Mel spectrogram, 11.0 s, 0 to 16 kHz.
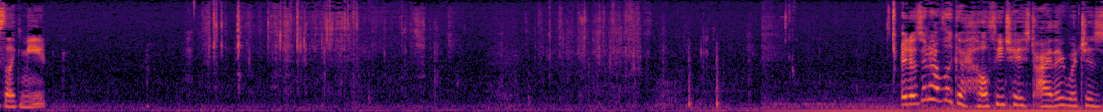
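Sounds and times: paper wrapper crinkling: 1.9s - 4.6s, 5.4s - 6.6s.

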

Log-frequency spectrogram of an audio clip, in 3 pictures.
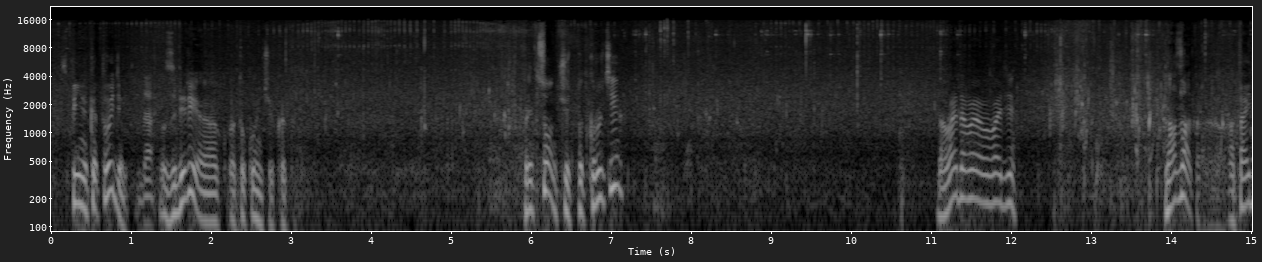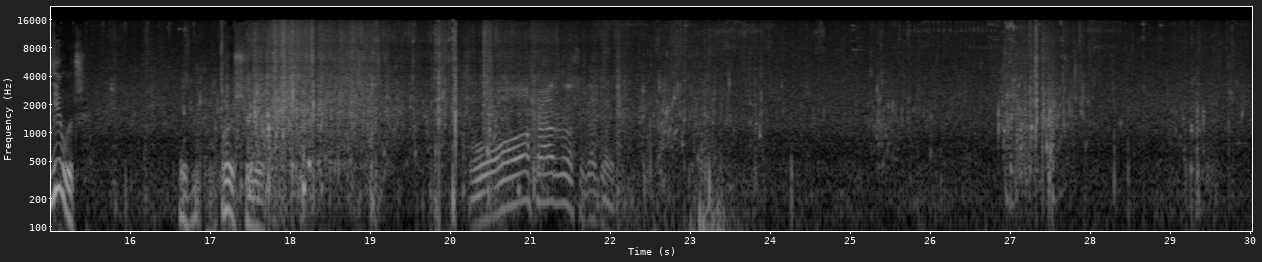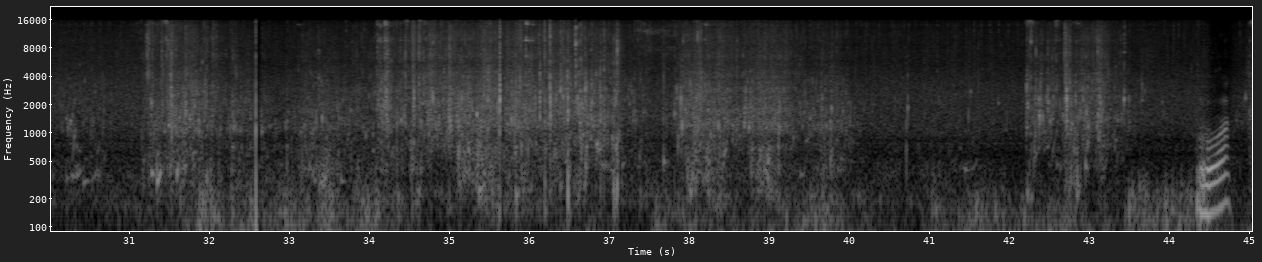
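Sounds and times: shallow river water flowing: 0.0s - 45.0s
splashing in shallows: 16.8s - 23.8s, 31.2s - 40.1s, 42.2s - 43.6s.

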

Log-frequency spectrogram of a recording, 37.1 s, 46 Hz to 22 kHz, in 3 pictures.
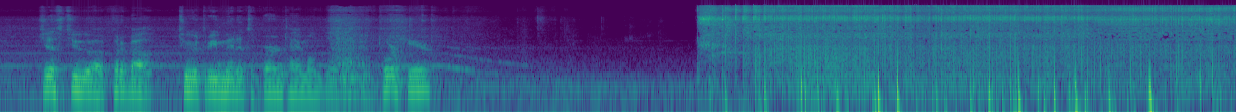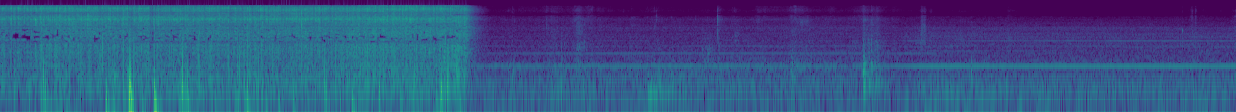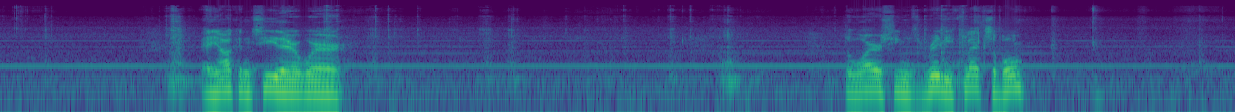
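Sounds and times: steady hum: 0.0s - 37.0s
welding arc crackling: 7.0s - 17.2s.

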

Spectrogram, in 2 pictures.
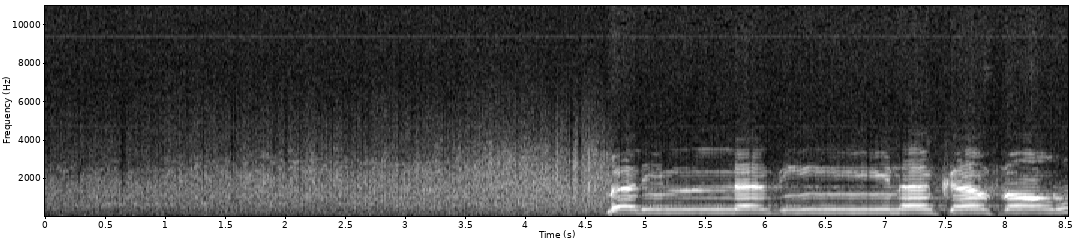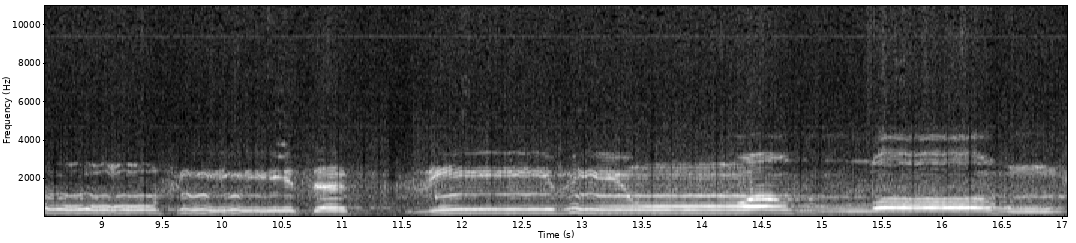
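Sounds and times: steady hiss: 0.0s - 17.0s
man reciting melodically: 4.7s - 17.0s.

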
